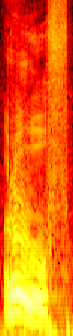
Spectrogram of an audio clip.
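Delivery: روف with a long oo; long double O. Shown as a demonstration. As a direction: stretch the vowel in روف. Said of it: "لونج O". (روف بمد الواو)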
